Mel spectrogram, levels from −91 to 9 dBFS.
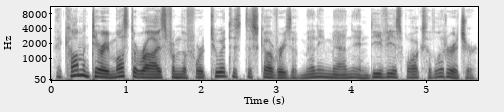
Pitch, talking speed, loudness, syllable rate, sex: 140 Hz, 170 wpm, -18 LUFS, 5.8 syllables/s, male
